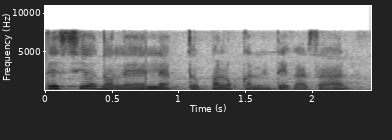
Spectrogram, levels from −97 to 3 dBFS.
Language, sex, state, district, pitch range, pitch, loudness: Chakma, female, Tripura, West Tripura, 200-220 Hz, 210 Hz, -18 LUFS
